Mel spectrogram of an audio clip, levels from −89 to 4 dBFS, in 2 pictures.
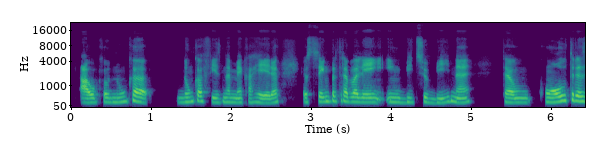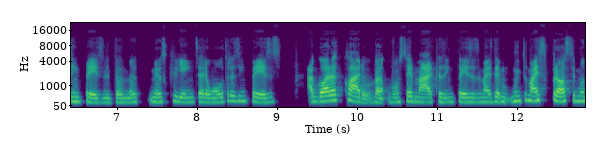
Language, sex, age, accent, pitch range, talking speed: Portuguese, female, 10-29, Brazilian, 175-200 Hz, 170 wpm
